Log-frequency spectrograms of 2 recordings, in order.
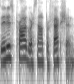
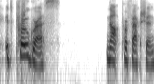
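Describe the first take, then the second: First: Progress is said with a non-Canadian accent. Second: Progress is said with a Canadian accent.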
